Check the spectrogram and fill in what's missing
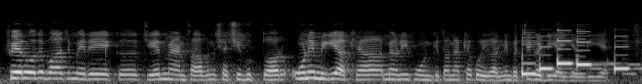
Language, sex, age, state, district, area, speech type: Dogri, female, 30-45, Jammu and Kashmir, Reasi, urban, spontaneous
